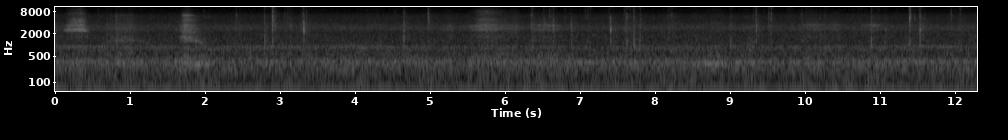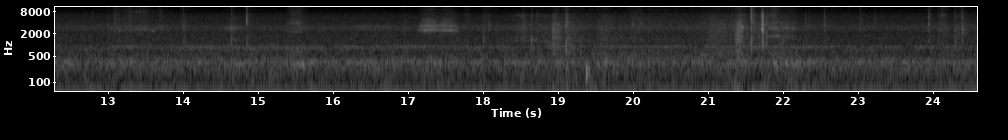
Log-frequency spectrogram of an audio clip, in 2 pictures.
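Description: Buttons on a handheld console click softly.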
